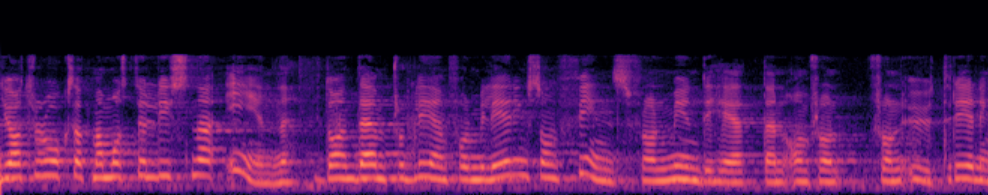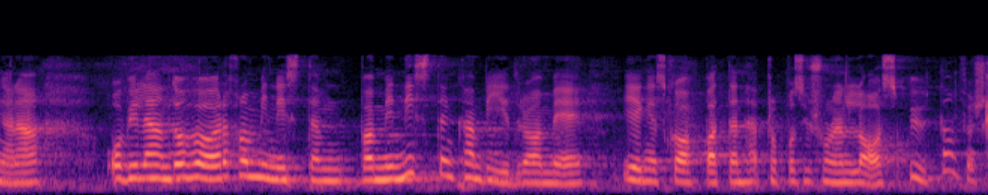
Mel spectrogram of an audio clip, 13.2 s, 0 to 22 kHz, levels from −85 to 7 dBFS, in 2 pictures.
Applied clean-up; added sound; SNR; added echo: none; none; none; none.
